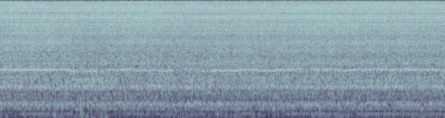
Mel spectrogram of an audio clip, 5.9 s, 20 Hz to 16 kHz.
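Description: A steady, slightly uneven V8 idle with a busy hiss over it; it runs rough, but nothing here points to a specific cause.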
